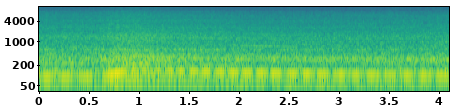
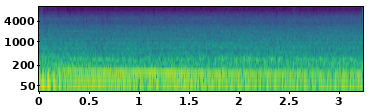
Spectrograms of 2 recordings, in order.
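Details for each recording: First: One-owner 1979 Chevrolet Scottsdale 4x4, carbureted V8: a quick throttle blip, then a deep, even, steady idle with no misses or knocks; the engine itself sounds healthy. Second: One-owner 1979 Chevrolet Scottsdale 4x4, carbureted: steady, fast idle with an even low rumble that never settles, because the choke isn't releasing; said to need only a small carb tweak.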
